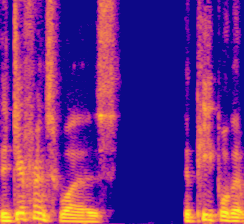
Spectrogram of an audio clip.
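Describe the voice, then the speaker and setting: A man with an American accent talks at a moderate pace in a medium-pitched, somewhat breathy voice with a dark, mellow tone. The background is quiet. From US, small town. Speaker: yoga teacher and social justice activist. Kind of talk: interview.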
